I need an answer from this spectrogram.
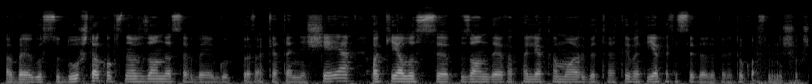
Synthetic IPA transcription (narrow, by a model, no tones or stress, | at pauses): ɐrbɐjɛɪɡʊsʊd̪uːʃt̪ɐkoːksnoːrszond̪ɐsɐrbɐjɛɪɡʊrɐkʲɛt̪ɐnʲɛʃʲeːjɛpɐkʲeːlˠʊszoːnd̪ɐɪrɐpɐlʲiɛkɐmoːɐrʲbʲɪt̪rɐt̪ɐɪʋɐt̪jiɛpʲɾʲɪsʲɪd̪ʲɛd̪ɐpʲɾʲɪt̪uːkoːksʊ̰nʲɪʃʲʊkʃt̪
